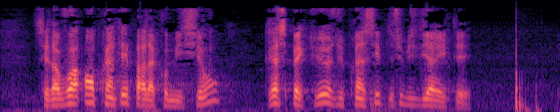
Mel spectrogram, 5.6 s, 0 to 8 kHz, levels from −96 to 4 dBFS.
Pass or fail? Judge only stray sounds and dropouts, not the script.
fail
